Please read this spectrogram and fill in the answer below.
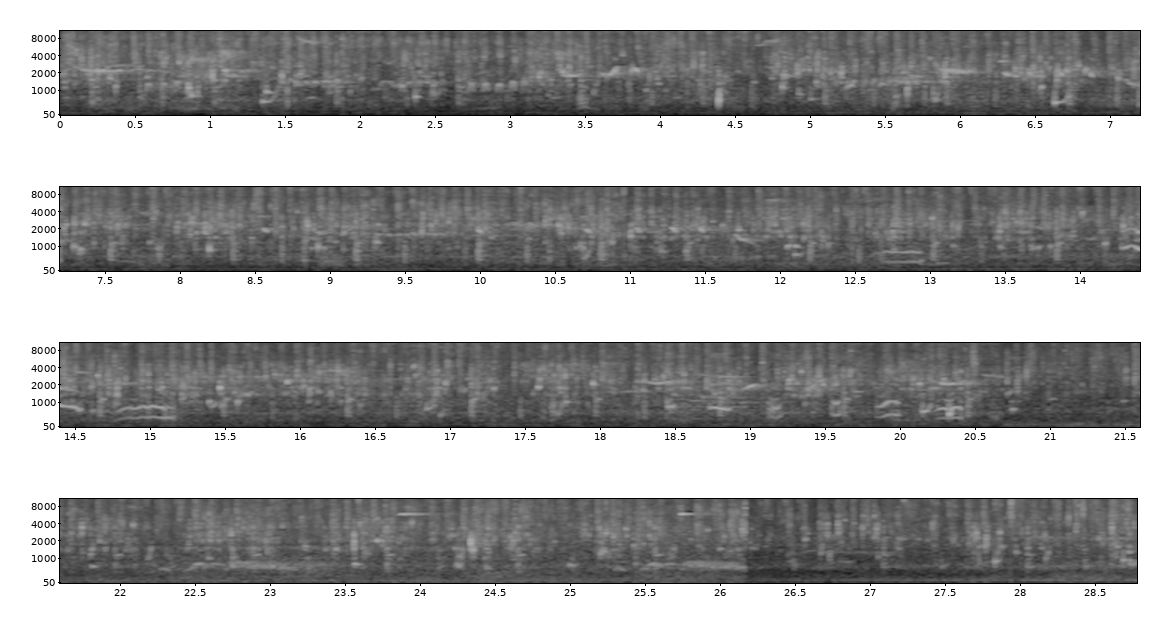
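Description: Water trickling steadily from a bamboo spout onto a small water wheel and into a pool, with short high chirps scattered over it.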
